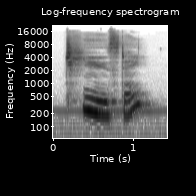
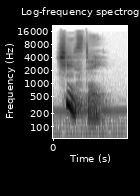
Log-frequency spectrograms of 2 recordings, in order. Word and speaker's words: Tuesday: And in between the letter T and the letter U, we've got a bit of a Y sound going on. So we can pronounce it as Tuesday. Or as people speak more quickly, it kind of turns into something a little bit more like a Ch sound.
